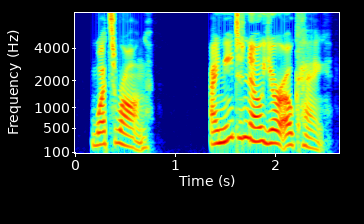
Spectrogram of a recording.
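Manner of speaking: insistent, demanding tone. Reading a story aloud, a character presses a crying professor: demanding. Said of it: "I demanded".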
